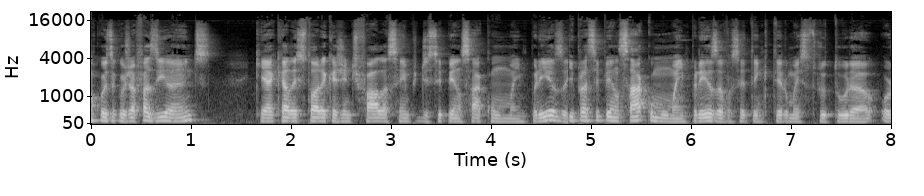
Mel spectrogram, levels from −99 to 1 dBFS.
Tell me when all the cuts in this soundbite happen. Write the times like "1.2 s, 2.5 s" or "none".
none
